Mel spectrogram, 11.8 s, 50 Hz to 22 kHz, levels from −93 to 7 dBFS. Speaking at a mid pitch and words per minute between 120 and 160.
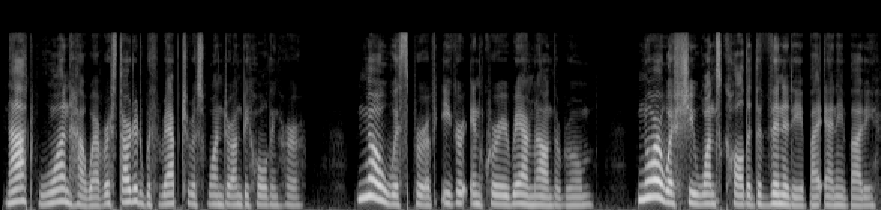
Yes: medium, 180 Hz; average, 145 wpm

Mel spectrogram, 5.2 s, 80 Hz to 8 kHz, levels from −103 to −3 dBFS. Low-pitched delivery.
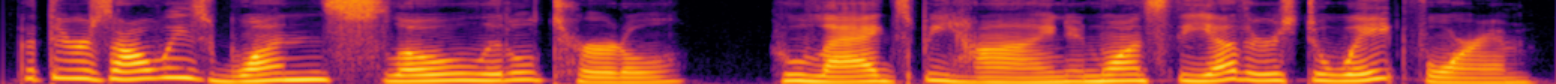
No: high, 210 Hz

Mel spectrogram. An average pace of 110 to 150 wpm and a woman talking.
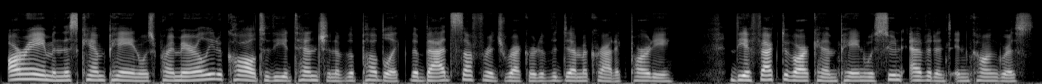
No: average, 190 wpm; female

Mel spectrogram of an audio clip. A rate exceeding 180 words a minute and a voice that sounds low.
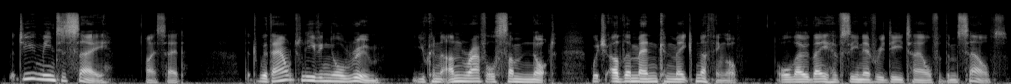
Yes: average, 195 wpm; low, 130 Hz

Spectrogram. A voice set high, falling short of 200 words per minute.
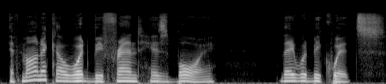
No: medium, 140 Hz; average, 155 wpm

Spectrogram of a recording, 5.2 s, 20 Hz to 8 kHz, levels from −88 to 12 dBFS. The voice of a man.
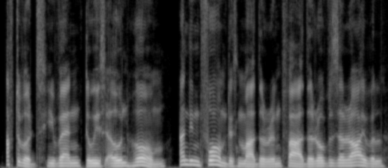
Yes: male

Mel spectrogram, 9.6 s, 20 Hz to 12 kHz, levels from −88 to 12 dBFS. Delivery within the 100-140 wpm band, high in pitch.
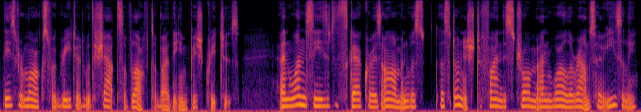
No: average, 185 wpm; high, 200 Hz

